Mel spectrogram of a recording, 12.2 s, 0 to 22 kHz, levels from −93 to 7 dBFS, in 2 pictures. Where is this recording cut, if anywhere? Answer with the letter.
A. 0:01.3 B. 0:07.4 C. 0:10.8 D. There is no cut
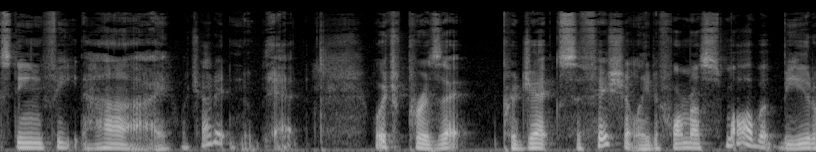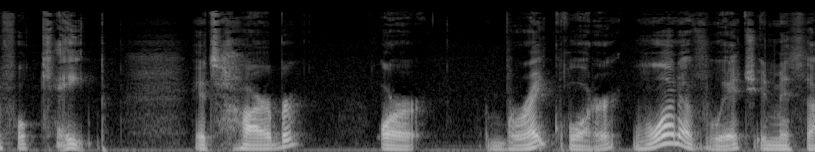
C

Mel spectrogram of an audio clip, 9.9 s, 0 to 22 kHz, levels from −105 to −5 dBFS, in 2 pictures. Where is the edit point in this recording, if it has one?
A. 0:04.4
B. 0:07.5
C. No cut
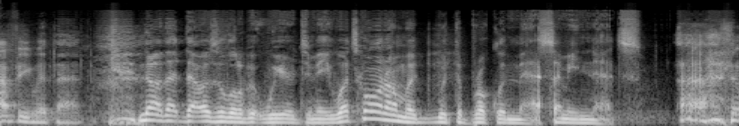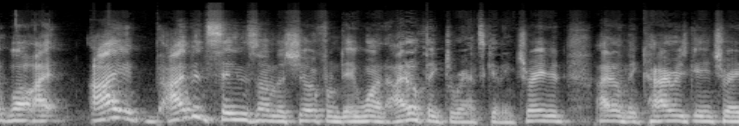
C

